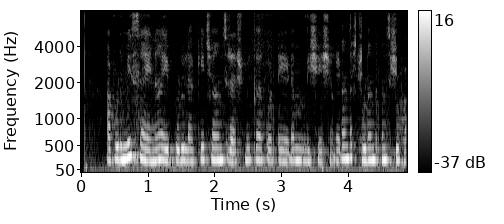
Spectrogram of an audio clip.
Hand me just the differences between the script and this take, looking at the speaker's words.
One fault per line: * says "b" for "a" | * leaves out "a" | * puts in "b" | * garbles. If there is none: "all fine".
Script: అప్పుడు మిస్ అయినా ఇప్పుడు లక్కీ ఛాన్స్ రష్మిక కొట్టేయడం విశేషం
* garbles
